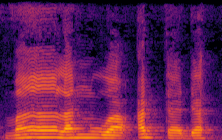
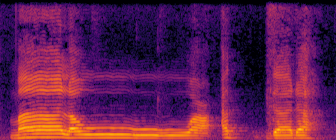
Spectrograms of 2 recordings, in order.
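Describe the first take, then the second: First: The n sound is pronounced clearly before w. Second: The n merges into a nasalized w sound. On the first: This is the underlying form before the rule applies. "kalau aslinya" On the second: This is the recited form with the assimilation rule applied. "kalau dikenakan hukum idgham guna, maka bacanya"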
